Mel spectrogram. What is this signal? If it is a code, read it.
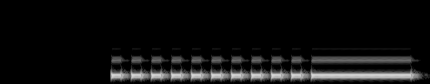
Telephone call progress tone (North American plan), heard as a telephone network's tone, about 350, 440 Hz, 0.1 s on and 0.1 s off. Stutter dial tone.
